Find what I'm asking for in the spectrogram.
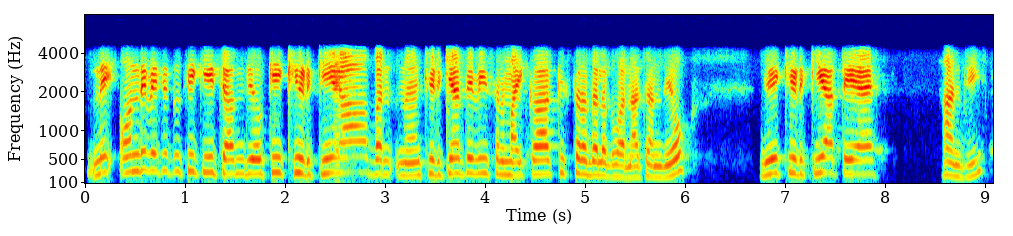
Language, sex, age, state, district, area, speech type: Punjabi, female, 45-60, Punjab, Fazilka, rural, conversation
